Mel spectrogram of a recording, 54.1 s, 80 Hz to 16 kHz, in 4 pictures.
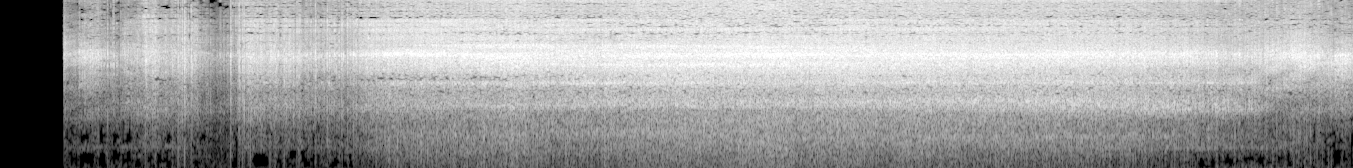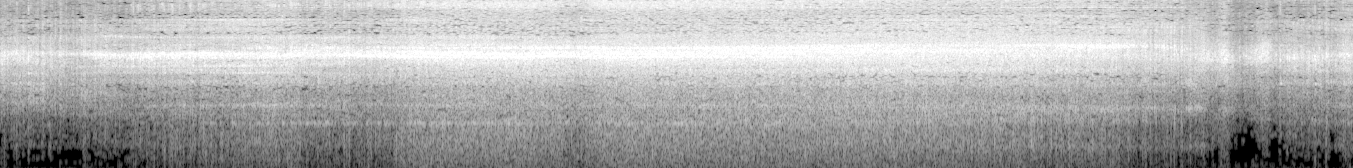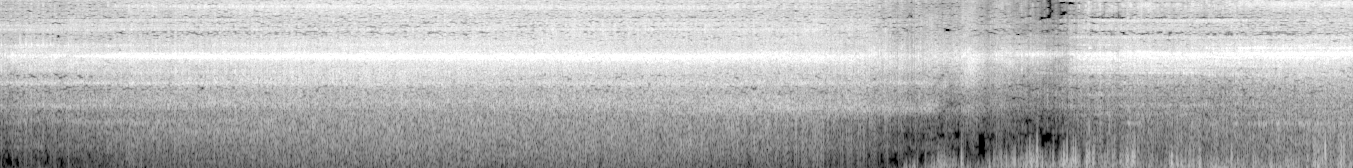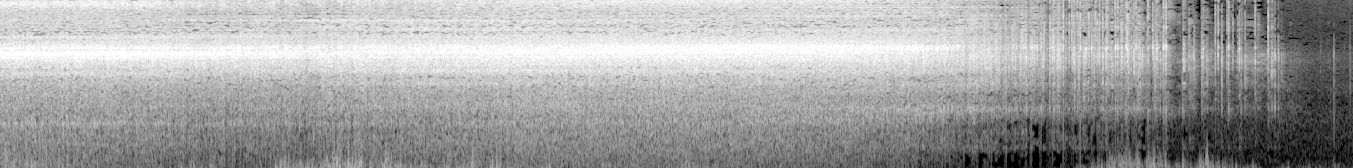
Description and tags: plastic rainstick 002
Sound of small metallic balls passing through a plastic rainstick.
fx, pal-de-pluja, palo-de-agua, palo-de-lluvia, percussi, percussion, pl, plastic, rain, rainstick, shaker, sound-effect, stic, stico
